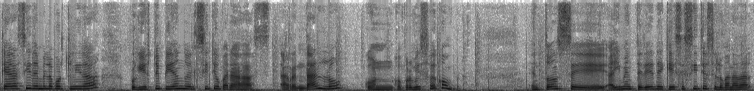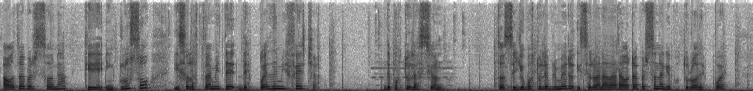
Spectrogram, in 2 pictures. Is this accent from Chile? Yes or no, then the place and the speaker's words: yes; Chile; Somos todos ciudadanos, somos todos chilenos.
